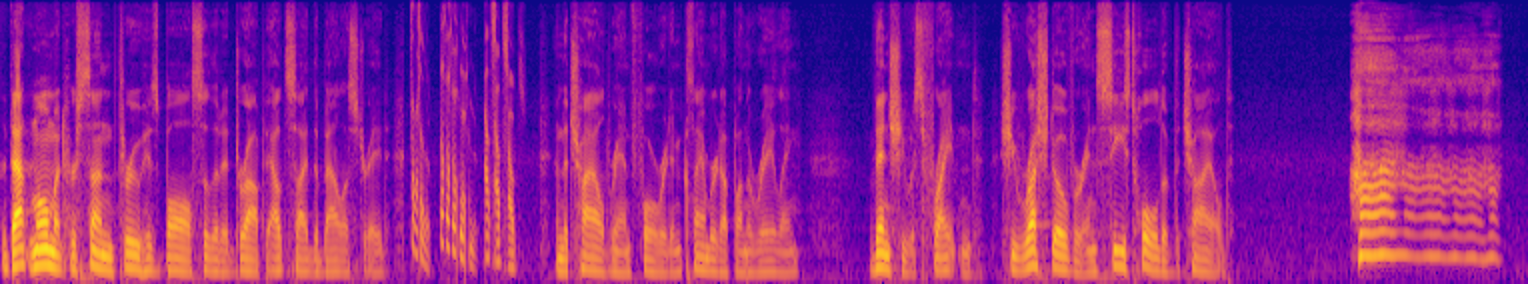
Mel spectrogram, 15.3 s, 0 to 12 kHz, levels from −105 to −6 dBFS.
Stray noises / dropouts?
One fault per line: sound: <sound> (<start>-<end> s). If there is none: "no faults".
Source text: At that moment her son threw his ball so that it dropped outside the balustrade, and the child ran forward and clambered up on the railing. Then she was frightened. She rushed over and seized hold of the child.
sound: chirp (4.1-5.3 s)
sound: laugh (13.5-15.0 s)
